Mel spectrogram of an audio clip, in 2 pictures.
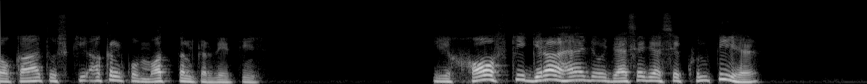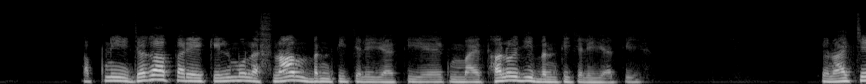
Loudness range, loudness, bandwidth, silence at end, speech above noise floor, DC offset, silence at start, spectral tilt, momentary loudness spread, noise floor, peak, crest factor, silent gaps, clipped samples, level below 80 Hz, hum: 7 LU; -22 LUFS; 6.4 kHz; 0 s; 58 dB; under 0.1%; 0 s; -9.5 dB/octave; 11 LU; -79 dBFS; -4 dBFS; 18 dB; none; under 0.1%; -60 dBFS; none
